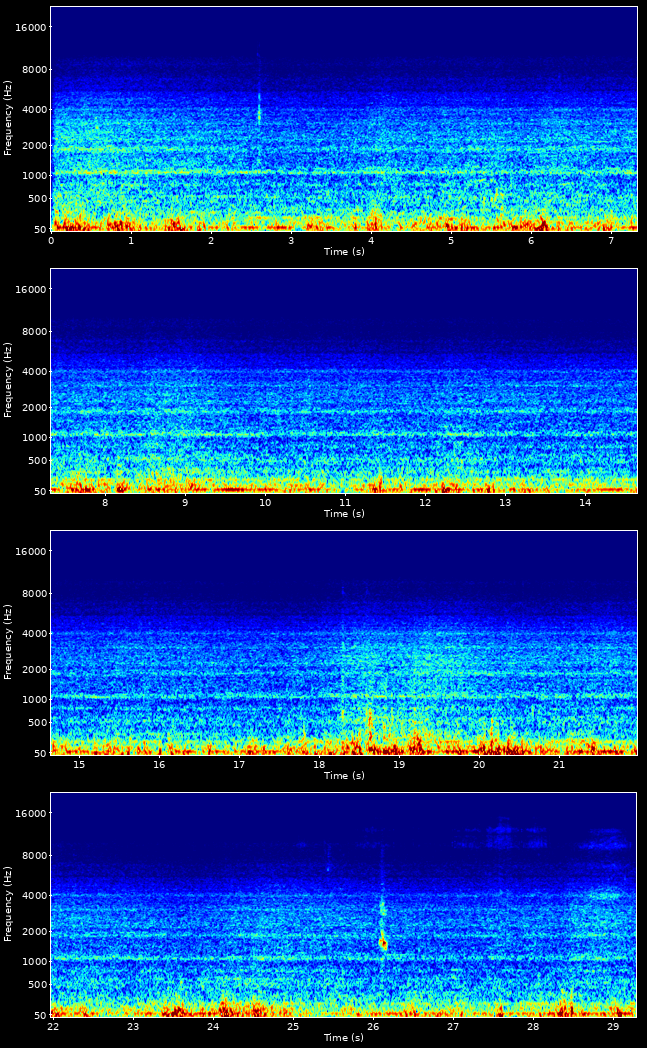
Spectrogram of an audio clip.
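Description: Steady low mechanical rumble with a thin steady whine, rising and falling a little in loudness.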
